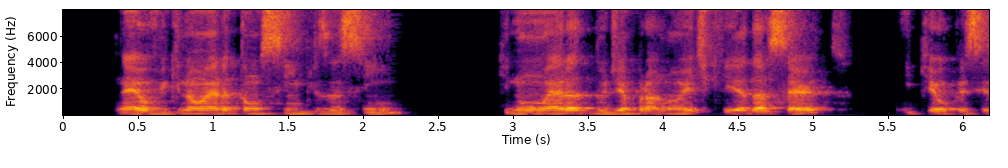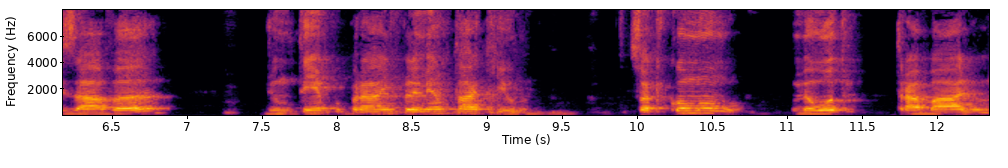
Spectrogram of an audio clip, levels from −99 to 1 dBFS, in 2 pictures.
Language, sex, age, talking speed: Portuguese, male, 20-39, 170 wpm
